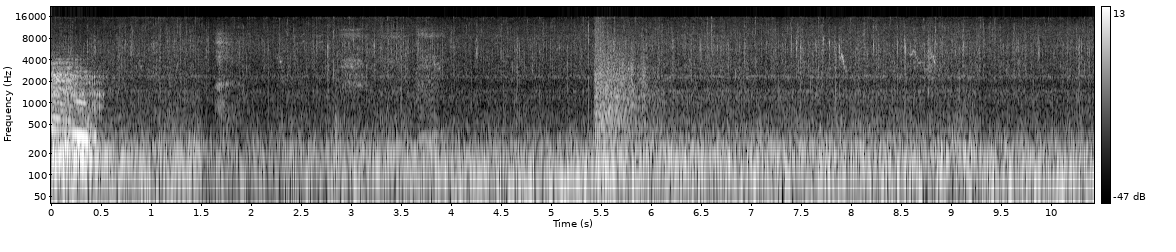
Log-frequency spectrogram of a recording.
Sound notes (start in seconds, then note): 0.0 Roaring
